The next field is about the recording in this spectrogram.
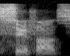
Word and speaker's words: Sioux Falls: And so how do I, it's not Sioux Falls. Like, how do I actually pronounce it? – It's Sioux Falls.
